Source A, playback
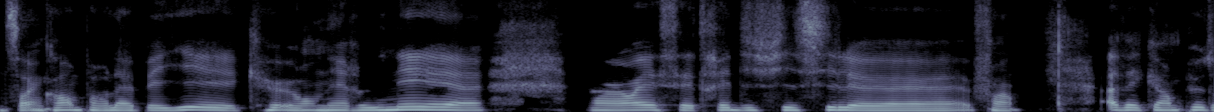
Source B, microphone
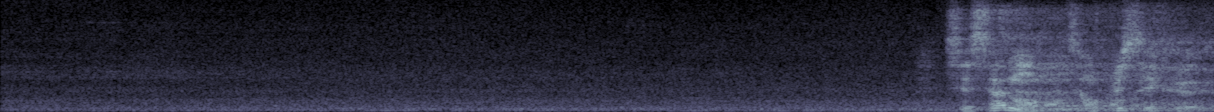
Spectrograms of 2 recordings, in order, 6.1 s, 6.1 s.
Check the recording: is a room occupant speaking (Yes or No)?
Yes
